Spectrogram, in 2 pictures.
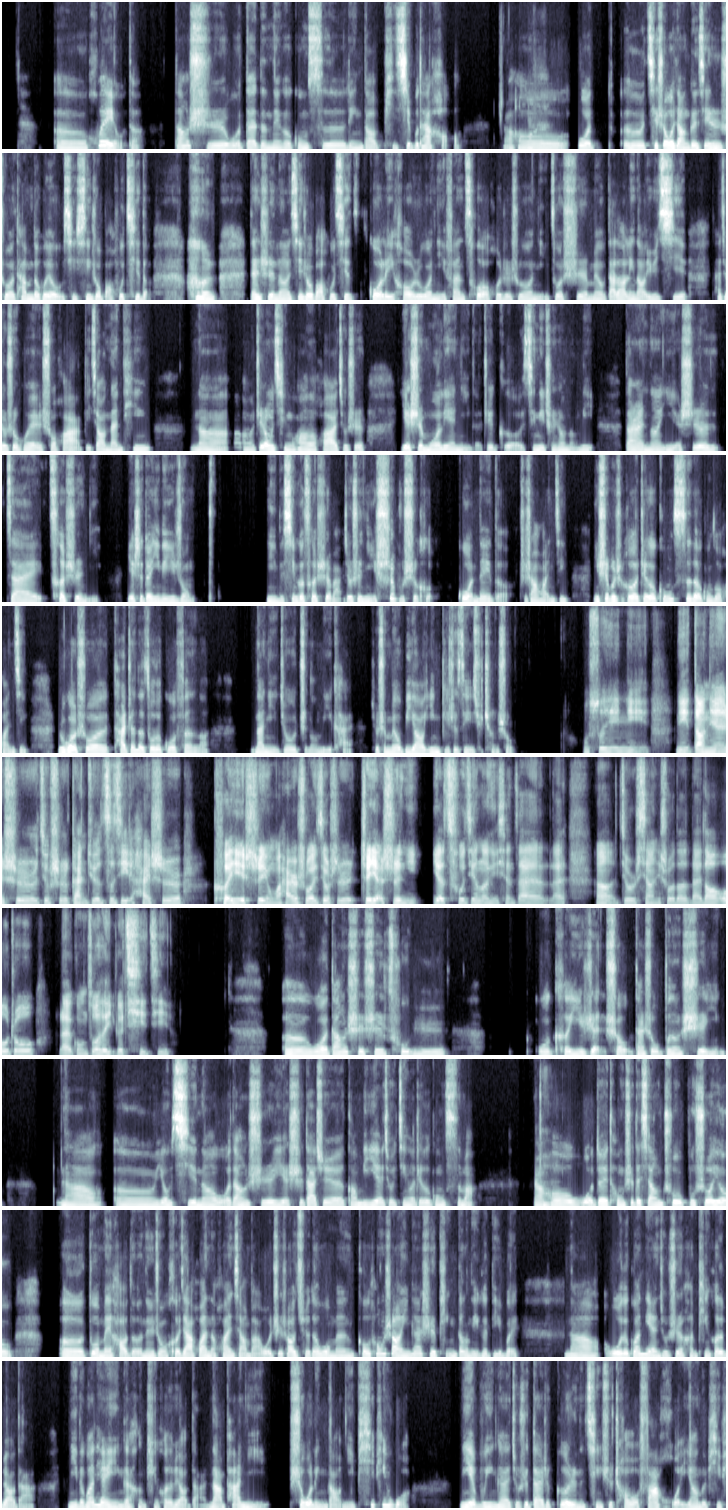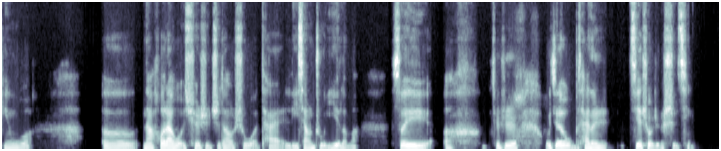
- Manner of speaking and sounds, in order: other background noise; chuckle; tsk; laughing while speaking: "一个"; other noise
- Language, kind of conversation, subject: Chinese, podcast, 你会给刚踏入职场的人什么建议？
